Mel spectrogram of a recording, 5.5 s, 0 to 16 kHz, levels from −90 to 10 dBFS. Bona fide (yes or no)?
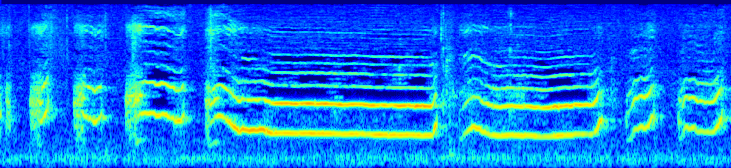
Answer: no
